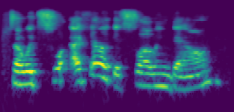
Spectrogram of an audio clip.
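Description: A woman talks casually as an interview guest. Her voice sits a little low in pitch. There is faint noise behind her in the recording. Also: lively intonation, normal speed, darkish tone, rough recording. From New York, United States. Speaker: podcast guest, miniaturist. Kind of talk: casual chat. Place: home studio.

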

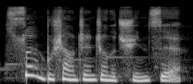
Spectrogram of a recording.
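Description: A woman teacher narrating children's stories in a gentle, expressive, sing-song way and speaking directly to young listeners. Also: medium pitch, moderate pace, breathy edge, soft background music. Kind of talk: storytelling for children.

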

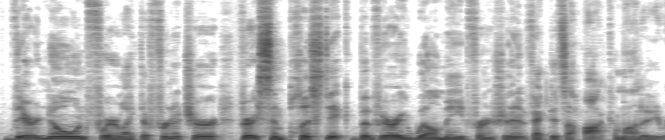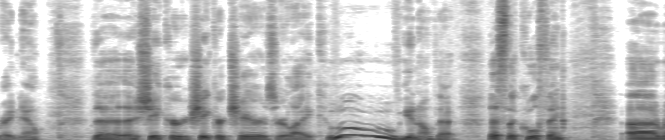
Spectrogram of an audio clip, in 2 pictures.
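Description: A man's voice: on the low side, fairly even intonation, moderate pace, gravelly. Rambling man hosting a podcast. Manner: rambling, many restarts and fillers. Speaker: podcast host presenting the topic. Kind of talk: casual podcast chat.

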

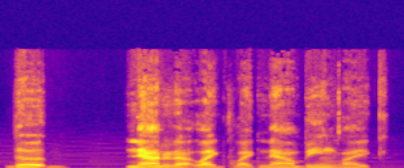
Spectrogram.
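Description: A man appearing as an actor guest in a casual chat, talking haltingly with many fillers. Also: fairly low pitch, faint music behind.

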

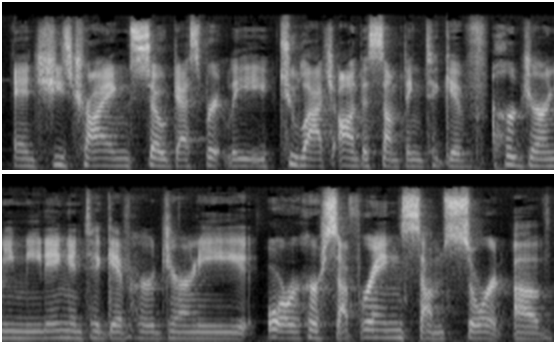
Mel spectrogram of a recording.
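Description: Woman, low-ish voice, casual podcast co-host, excitable and emphatic. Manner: excited, emphatic, swears freely. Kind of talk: casual film discussion.

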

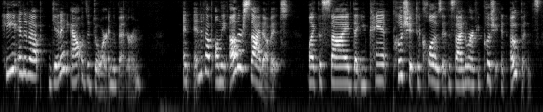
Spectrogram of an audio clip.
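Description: A woman's voice: a little high, moderate pace, fairly bright tone. A young woman co-hosting a podcast, telling a story in a chatty, casual way with lots of "like" fillers. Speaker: podcast co-host.

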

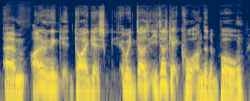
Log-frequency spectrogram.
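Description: A man's voice: mid-range voice, animated, a little fast, breathy edge, no echo. A man on a fan podcast talking football in a casual, thoughtful way, often restarting his sentences. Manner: thoughtful, repeats words when starting. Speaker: podcast co-host.

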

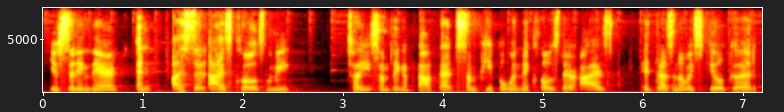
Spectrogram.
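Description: A man's voice: on the high side, a little fast, sharp tone, faint music behind, rough recording. A man explaining things conversationally, like a wellness coach, in an encouraging, informal way with short emphatic phrases. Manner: encouraging, reassuring. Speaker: meditation and wellness guest.

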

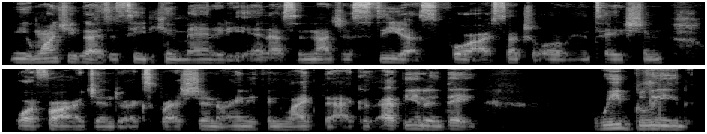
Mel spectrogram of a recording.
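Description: A man's voice: lowish voice, level tone, a little fast, breathy edge. A young man speaks. His talk is casual and candid, full of slang and swearing, and he drives points home by repeating them. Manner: emphatic, repetitive, slangy and profane.

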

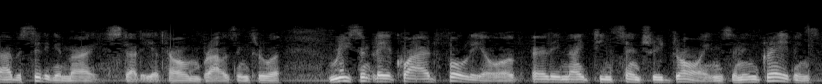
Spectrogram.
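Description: This first-person radio horror narration comes from its lead character, an urbane yet uneasy foreign art gallery owner in London recounting his eerie tale. His mid-range voice is widely expressive, his mood measured and intrigued, and he's reflective and somewhat hesitant, with chuckles in dialogue. The old recording is muffled and dull, with faint background noise.

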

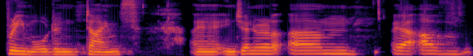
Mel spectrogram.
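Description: A man's voice: on the high side, level tone, slow pace. A man from Greece, a historian guest on a podcast interview, speaking with many fillers and restarts.

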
